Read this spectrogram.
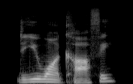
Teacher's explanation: when I ask a question, my voice often goes up at the end. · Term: intonation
